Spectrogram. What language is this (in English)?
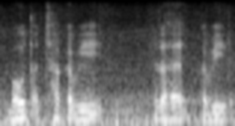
Maithili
